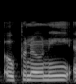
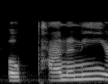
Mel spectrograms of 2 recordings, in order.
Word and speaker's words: Opononi: It looks like the way to pronounce them, that's how the correct pronunciation. When I first saw it, I thought it was Omapare and like Opanani or something, but they're about an hour and a half drive from Kerikeri.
